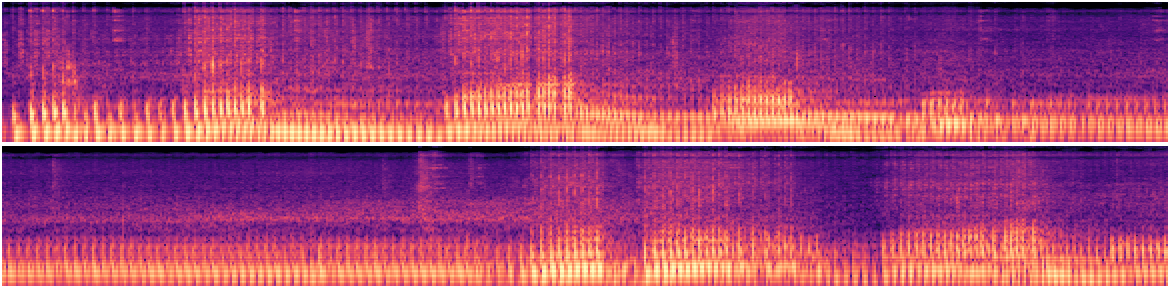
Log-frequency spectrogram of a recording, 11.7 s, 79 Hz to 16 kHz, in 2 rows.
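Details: 110cc four-wheeler (ATV) after repair with new carburetor, new spark plug, wheel alignment, and loose wires and stator tested: the small single revs up and drops back cleanly through several throttle blips, no misfire or knock, with road and chassis clatter; runs well.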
